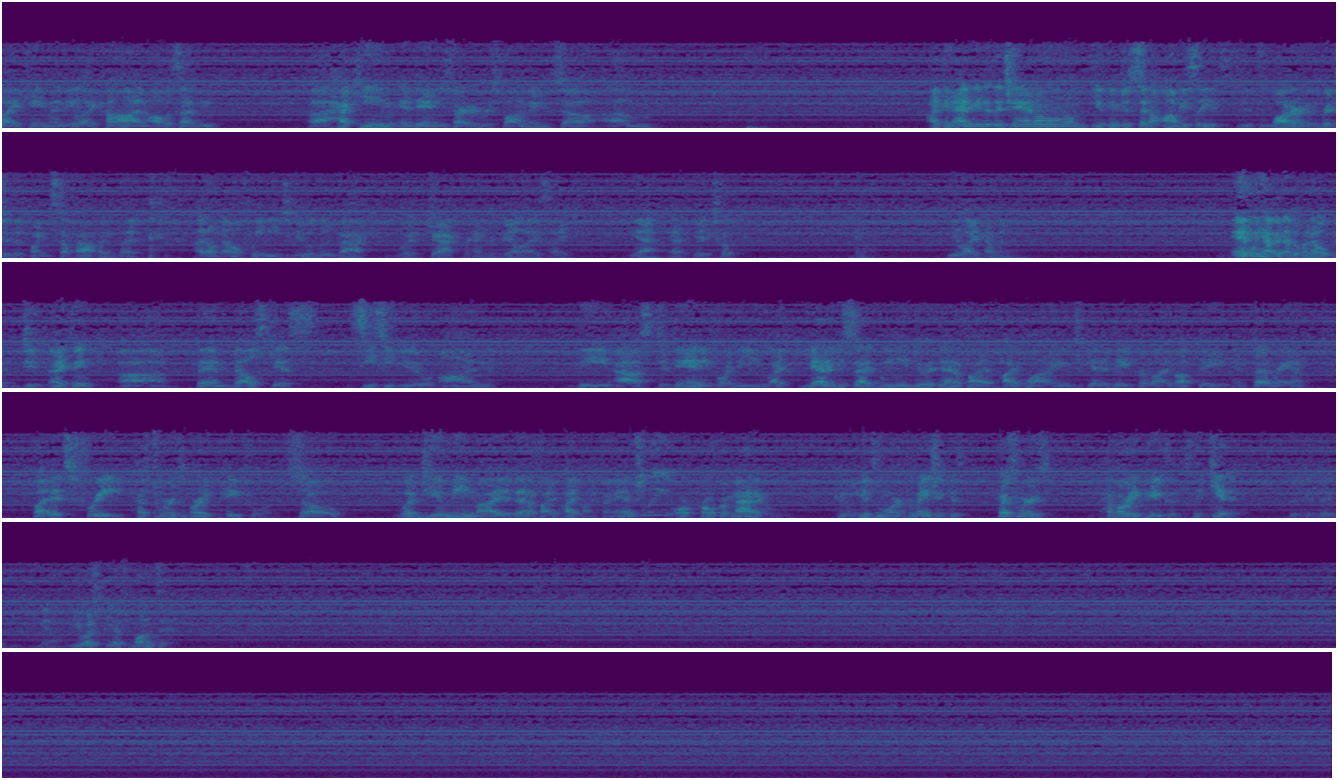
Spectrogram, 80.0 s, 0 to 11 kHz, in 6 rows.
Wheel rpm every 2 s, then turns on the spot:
0, 0, 0, 0, 0, 0, 0, 0, 0, 0, 0, 0, 0, 0, 0, 0, 0, 0, 0, 0, 0, 0, 0, 0, 0, 0, 0, 0, 0, 0, 0, 0, 0, 0, 0, 0, 0, 0, 0, 0.
none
